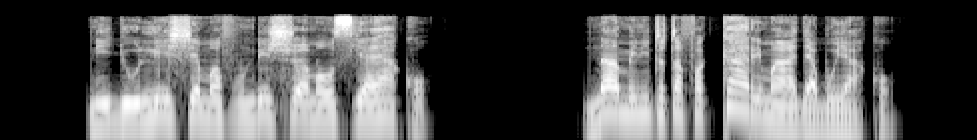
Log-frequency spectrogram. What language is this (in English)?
Swahili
